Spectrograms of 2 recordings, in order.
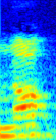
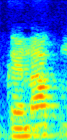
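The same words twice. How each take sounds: First: "नॉक" as one syllable, no K; silent K. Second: "कैनप", a vowel slipped between K and N; wrong pronunciation. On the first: Teacher giving the reading of knock, नॉक with silent K. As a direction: say नॉक starting straight on N. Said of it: "इसको हम नॉक पढ़ेंगे". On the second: Teacher showing what not to read, कैनप with audible K. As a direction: say कैनप with K sounded before N. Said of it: "इसको कैनप नहीं पढ़ेंगे". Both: Shown as a demonstration.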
